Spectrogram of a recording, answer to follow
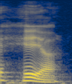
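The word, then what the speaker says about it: hair: जो प्रोनाउंसिएशन होता है उसमें आर साइलेंट होता है। ठीक है? तो आर को हम प्रोनाउंस नहीं करेंगे। सिर्फ कहेंगे हेयर।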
